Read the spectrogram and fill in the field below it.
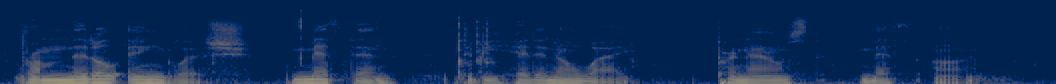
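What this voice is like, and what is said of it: Formal announcer-style reading voice. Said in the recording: “announcer voice”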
